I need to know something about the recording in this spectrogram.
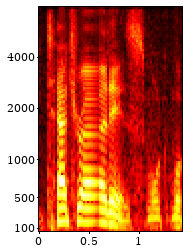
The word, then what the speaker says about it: Tetra: that were saying that it's actually pronounced here Tetra, like a Tech and Ra.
